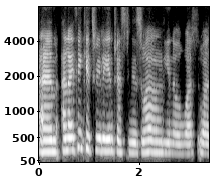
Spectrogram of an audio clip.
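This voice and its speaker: The speaker has a Cork accent and a moderate pace. The background is quiet. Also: woman. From Ireland, Cork. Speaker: researcher. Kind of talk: conference presentation. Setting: conference session.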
